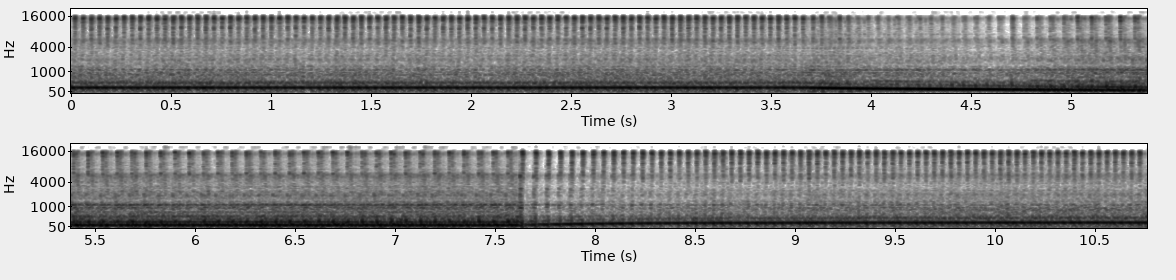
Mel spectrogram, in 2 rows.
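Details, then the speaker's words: Vintage Heckinger leaf vacuum (possibly MTD-made) with a 5 hp Tecumseh TVS120, needing only a new carb inlet needle, seat and float: a steady single-cylinder drone that briefly dips in speed, then recovers smoothly and holds speed; a healthy engine. "five horse tecumseh tvs 120 and it really didn't need much at all to get it going"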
